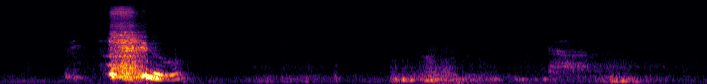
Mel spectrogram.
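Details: Woman's sneeze deliberately induced with a Q-tip in the nose: one sharp explosive sneeze, then quiet breathing and a brief murmur.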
